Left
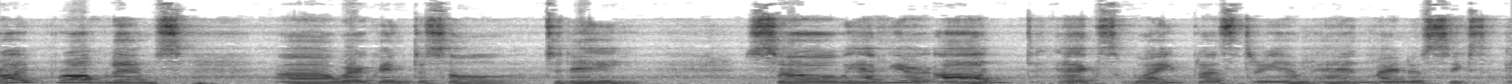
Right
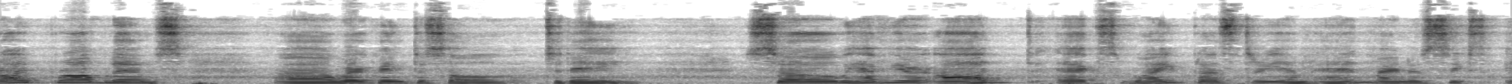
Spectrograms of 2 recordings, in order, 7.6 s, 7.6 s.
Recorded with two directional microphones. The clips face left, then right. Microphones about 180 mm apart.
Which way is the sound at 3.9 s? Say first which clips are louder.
Right 7 dB; 35° right (ahead or behind).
